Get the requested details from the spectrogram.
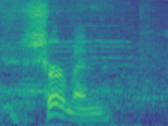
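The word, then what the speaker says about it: Scheuermann: u ER M a in in but his pronounced Sherman as I was told earlier she stands the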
